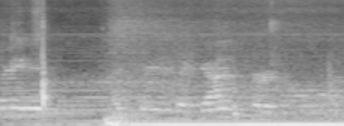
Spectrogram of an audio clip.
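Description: A single sharp click a little after the start, as a metal cartridge is set down among others on a wooden shelf, followed by a steady low rumble and faint voices in the background.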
